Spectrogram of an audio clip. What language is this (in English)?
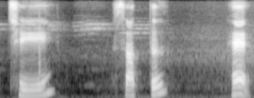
Punjabi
